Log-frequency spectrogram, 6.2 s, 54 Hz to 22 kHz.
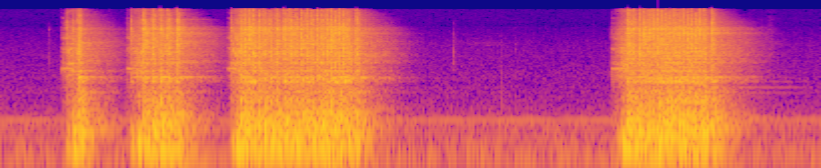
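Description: Cordless impact wrench hammering on the pinion nut of a Ford 8.8 rear differential in four bursts, two short ones and then two longer ones, with pauses between, as it strains to tighten the nut.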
